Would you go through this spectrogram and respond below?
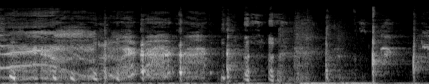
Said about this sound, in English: I just coughed my breakfast up.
